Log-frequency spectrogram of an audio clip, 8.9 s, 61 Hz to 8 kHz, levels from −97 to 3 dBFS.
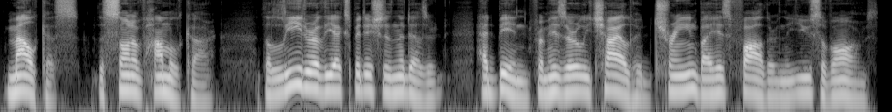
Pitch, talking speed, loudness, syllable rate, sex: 135 Hz, 190 wpm, -20 LUFS, 5.4 syllables/s, male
